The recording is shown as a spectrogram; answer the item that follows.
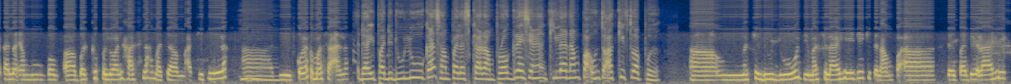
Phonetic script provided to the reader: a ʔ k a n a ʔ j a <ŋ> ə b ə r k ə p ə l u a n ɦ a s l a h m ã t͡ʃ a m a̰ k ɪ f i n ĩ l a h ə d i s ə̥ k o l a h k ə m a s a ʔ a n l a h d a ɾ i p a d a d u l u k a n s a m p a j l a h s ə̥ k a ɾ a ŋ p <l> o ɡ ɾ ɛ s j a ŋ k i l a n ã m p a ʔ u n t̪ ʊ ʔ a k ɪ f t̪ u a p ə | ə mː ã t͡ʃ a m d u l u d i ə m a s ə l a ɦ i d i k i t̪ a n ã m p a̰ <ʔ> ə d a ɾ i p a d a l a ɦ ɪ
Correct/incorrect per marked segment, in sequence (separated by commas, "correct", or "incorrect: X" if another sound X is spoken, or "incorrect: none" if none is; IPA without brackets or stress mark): correct, incorrect: ɾ, correct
